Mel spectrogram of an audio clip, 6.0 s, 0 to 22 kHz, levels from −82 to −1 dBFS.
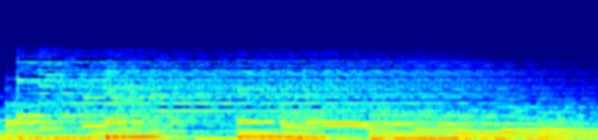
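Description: From 0 to 4.0 s the adaptive stream is starting at a low bitrate. The treble is missing above about 11.5 kHz, with stronger codec artefacts, which fits a roughly 16 kbit/s HE-AAC stream. At 4.0 s the spectrogram fills out abruptly, without any waveform gap, consistent with a step up to about 96 kbit/s AAC-LC.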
